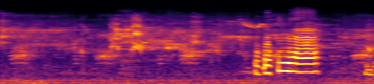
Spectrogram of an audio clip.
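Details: Pet cockatoo talking in a funny way, calling out its own name; soft raspy squawks early on, then a loud nasal, strongly harmonic call with rapid pulses near the end, a short rising note closing the clip.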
